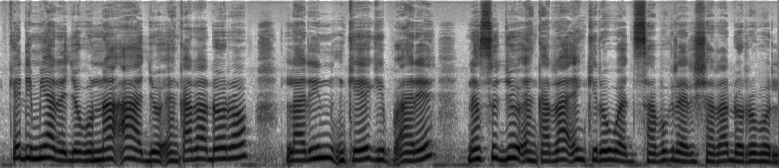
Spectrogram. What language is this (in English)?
Masai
